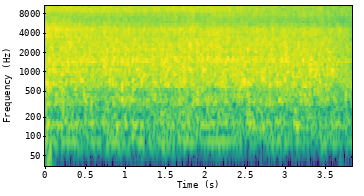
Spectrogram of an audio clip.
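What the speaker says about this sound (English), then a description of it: "Listen to the creek, kind of soothes you" A creek flows beside a hiking trail, its steady, unbroken rush of water filling the scene at an even, fairly soft level with no voices.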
